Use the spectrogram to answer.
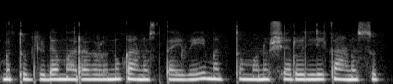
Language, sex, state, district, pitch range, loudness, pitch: Kannada, female, Karnataka, Bidar, 230-235 Hz, -12 LUFS, 230 Hz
